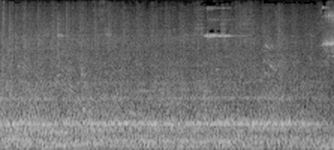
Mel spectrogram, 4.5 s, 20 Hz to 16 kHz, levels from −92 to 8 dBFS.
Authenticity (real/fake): fake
